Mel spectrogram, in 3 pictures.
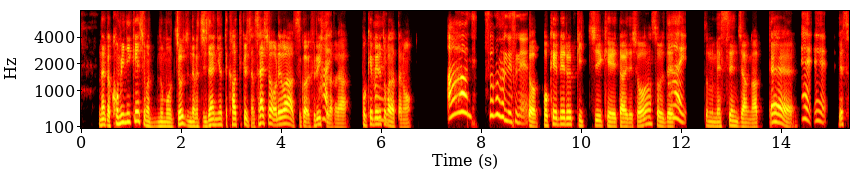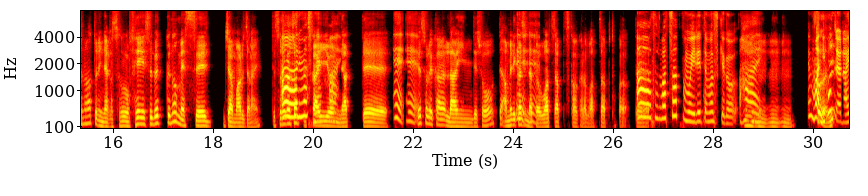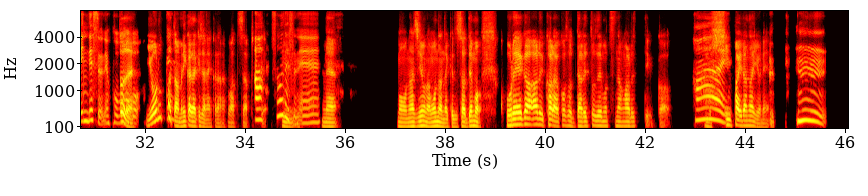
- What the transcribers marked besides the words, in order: tapping
- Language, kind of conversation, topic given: Japanese, unstructured, 技術の進歩によって幸せを感じたのはどんなときですか？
